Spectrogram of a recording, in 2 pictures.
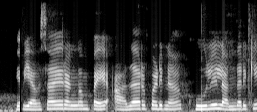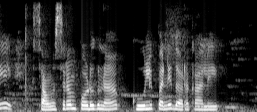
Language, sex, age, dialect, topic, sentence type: Telugu, female, 18-24, Utterandhra, agriculture, statement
